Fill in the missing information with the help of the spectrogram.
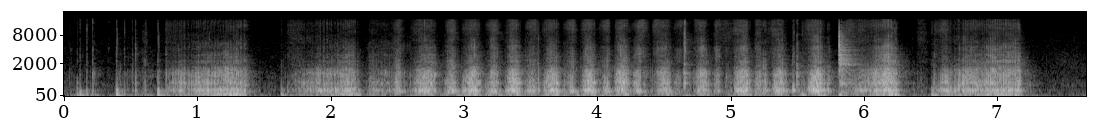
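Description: Fingernails scratch and fingertips rub across the surface of a large black pebbled leather handbag with a metal buckle. The result is a fast, steady run of dull, rasping strokes, broken by a short pause early on and ending in quiet.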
